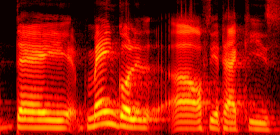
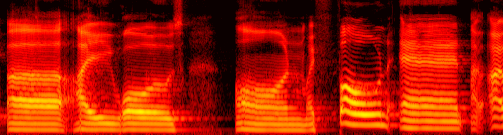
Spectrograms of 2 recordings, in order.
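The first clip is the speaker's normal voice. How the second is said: usual speaking voice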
